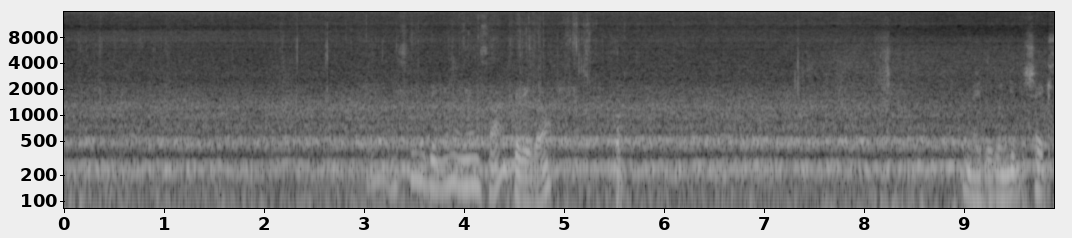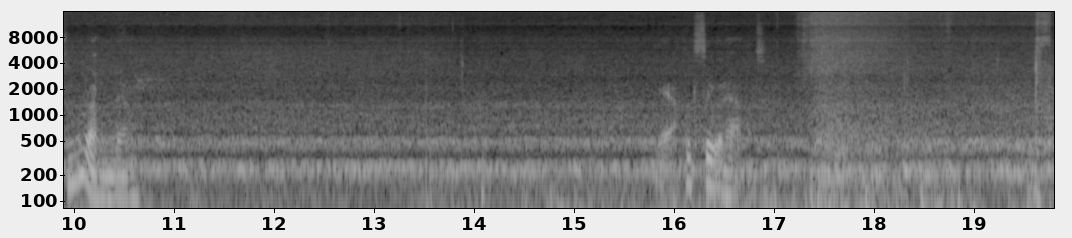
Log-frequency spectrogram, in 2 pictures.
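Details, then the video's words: Swarming honey bees around a garden hive at about one in the afternoon after a cold, wet week: an unbroken droning buzz with a few rising whines of individual bees and brief human voice. "Catching a Swarm in Real Time!"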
